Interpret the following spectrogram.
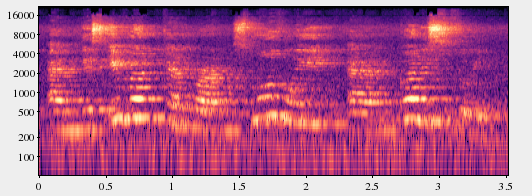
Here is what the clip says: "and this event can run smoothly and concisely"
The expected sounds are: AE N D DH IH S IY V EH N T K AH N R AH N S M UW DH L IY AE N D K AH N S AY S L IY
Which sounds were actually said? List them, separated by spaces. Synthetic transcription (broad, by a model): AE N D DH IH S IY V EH T K AH N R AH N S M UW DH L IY AE N D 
